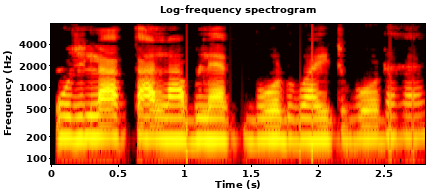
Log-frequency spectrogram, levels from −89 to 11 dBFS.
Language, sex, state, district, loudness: Hindi, female, Bihar, Bhagalpur, -18 LUFS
